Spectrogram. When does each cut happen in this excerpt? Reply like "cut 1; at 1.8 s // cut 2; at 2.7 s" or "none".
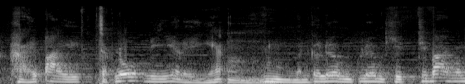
none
